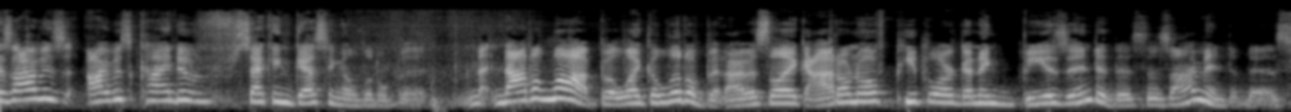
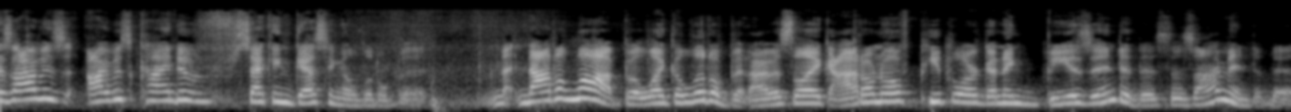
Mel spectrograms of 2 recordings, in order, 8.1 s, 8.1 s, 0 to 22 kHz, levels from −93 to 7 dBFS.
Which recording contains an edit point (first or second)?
first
